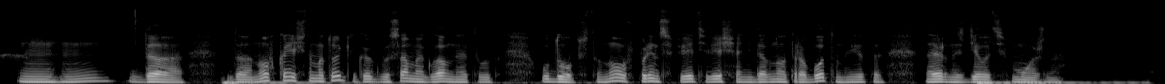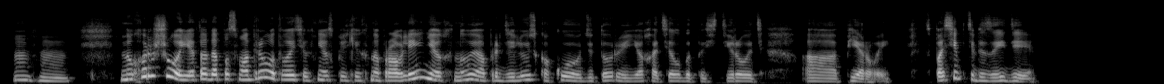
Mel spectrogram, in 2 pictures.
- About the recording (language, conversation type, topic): Russian, advice, Как мне быстро и недорого проверить жизнеспособность моей бизнес-идеи?
- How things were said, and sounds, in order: tapping; mechanical hum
